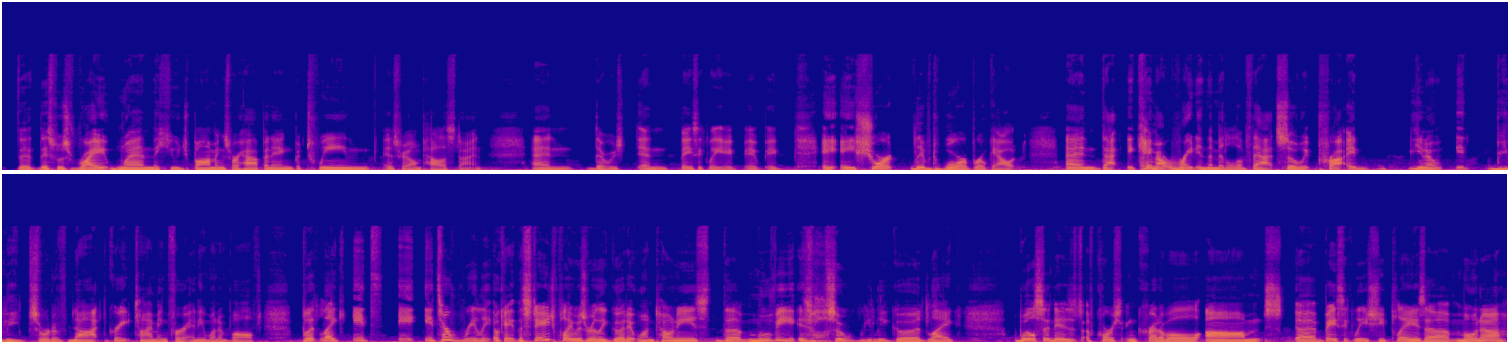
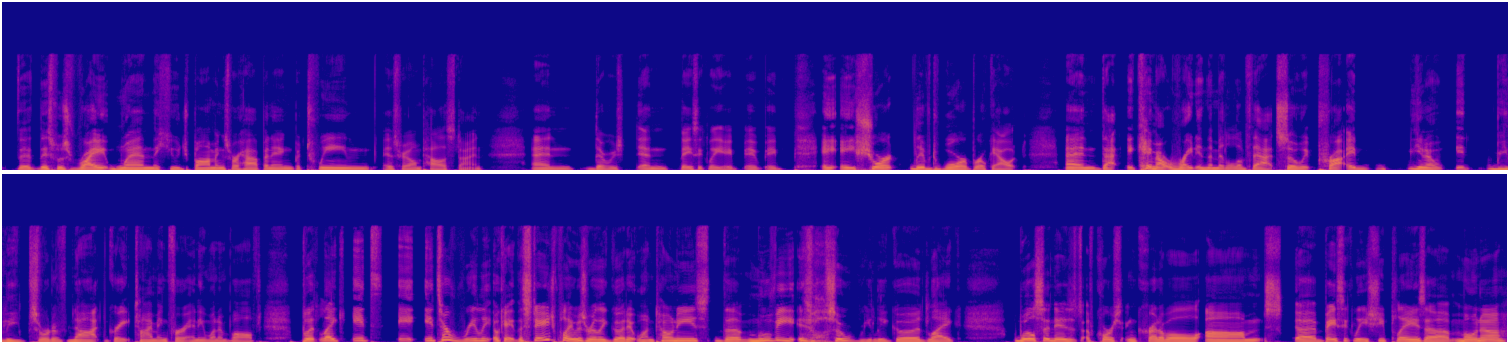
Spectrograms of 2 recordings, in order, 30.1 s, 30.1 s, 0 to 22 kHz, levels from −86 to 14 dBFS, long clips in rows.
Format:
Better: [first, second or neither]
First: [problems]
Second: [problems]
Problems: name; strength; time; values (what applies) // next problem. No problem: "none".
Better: second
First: room echo; slight; dies away in 3 s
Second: none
